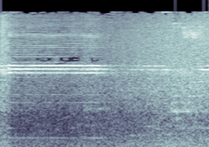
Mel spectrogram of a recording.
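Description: Road traffic: a steady low rumble of vehicle engines, dipping briefly just after a second in.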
